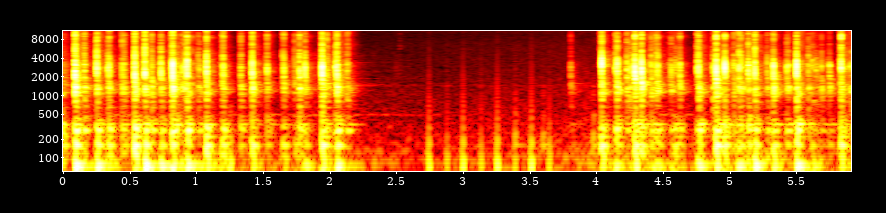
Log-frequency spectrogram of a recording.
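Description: Bare fingertips with short nails type in rapid taps on a full-size black plastic desktop keyboard with hollow keycaps, resting on a wooden desk. Dense, bright, clicky keystrokes with a low thud under each key are heard. The typing breaks into a quieter stretch of sparse soft taps in the middle, then resumes at full speed.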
